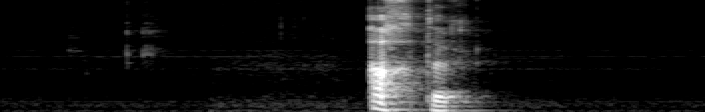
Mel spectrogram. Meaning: a prefix appended to a small group of verbs; where it means after-, behind
- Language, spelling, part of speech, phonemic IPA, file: Dutch, achter-, prefix, /ˈɑx.tər/, Nl-achter-.ogg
